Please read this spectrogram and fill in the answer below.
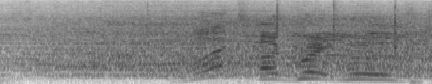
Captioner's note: audience shouting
